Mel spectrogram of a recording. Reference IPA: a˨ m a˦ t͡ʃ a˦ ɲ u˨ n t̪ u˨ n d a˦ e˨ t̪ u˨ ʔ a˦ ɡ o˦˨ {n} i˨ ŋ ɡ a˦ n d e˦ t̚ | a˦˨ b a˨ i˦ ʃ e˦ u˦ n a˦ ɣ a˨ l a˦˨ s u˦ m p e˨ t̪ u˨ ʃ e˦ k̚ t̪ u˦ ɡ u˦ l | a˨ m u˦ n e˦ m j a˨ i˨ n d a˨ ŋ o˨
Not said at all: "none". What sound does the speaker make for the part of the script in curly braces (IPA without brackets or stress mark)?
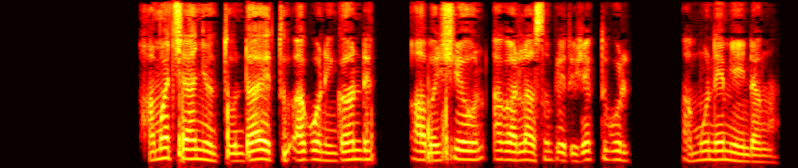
n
